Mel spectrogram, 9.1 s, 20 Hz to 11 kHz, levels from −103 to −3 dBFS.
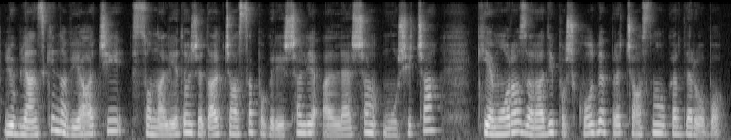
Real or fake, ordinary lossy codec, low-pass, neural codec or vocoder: real; none; 9.9 kHz; none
